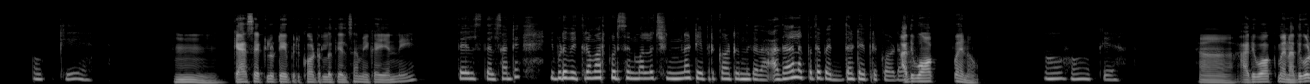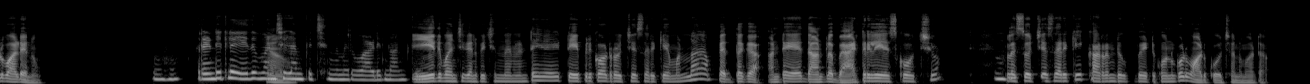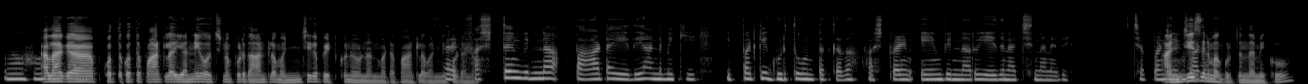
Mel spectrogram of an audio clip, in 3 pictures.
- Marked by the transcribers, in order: other background noise; in English: "టేప్ రికార్డర్‌లు"; in English: "వాక్‌మాన్"; in English: "టేప్"; in English: "కరెంట్"; in English: "ఫస్ట్ టైమ్"; tapping; in English: "అండ్"; in English: "ఫస్ట్ టైమ్"
- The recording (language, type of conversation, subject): Telugu, podcast, కొత్త పాటలను సాధారణంగా మీరు ఎక్కడి నుంచి కనుగొంటారు?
